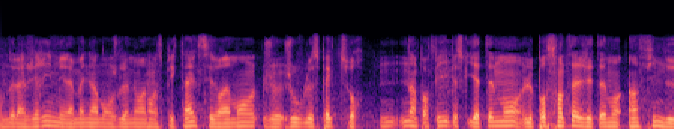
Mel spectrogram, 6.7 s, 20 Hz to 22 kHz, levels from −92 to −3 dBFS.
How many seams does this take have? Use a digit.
4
